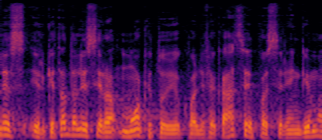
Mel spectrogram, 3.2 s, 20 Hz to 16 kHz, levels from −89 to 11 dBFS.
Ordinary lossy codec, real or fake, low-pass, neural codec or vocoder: AAC, 96 kbps; fake; 14.4 kHz; vocoder, 48 kHz, 128 mel bands, Vocos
